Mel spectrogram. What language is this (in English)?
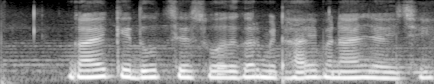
Magahi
